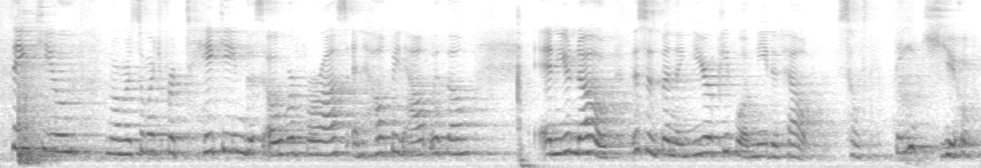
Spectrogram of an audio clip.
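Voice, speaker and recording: Her high-pitched voice moves at a moderate pace with ordinary pitch variation. The recording has audible room echo and light background noise. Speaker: pastor. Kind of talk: announcements then liturgical reading. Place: church. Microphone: phone near.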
